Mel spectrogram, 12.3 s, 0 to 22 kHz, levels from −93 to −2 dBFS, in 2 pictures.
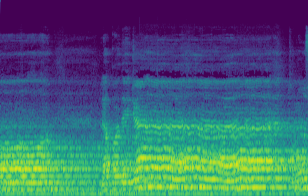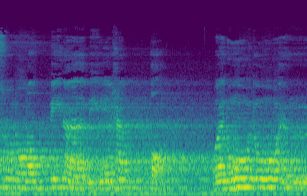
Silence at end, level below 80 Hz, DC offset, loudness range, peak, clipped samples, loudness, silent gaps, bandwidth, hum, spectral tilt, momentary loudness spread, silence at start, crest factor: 0 s; -30 dBFS; under 0.1%; 5 LU; 0 dBFS; under 0.1%; -13 LUFS; none; 9.4 kHz; none; -10 dB/octave; 11 LU; 0 s; 12 dB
